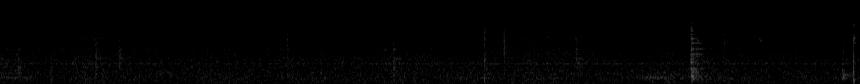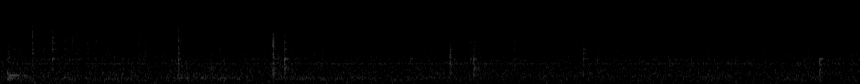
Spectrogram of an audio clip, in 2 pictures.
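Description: Near silence: a faint even hiss with a few soft, scattered clicks of metal tongs against the frying langoustine tails and the steel pan.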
